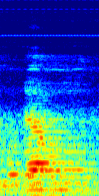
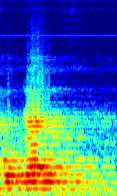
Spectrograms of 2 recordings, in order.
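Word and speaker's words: هدى: Nah hudam jangan hudan.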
